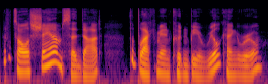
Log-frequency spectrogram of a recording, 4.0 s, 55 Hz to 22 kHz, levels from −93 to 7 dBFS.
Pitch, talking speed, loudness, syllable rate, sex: 135 Hz, 210 wpm, -21 LUFS, 4.6 syllables/s, male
